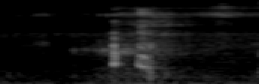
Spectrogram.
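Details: A baby boy with morning hiccups: a brief pair of small, abrupt catching sounds in a quiet room.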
